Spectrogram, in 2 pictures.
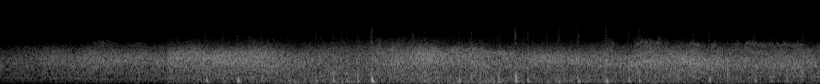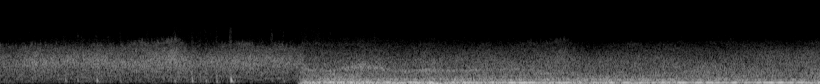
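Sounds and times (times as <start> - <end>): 
continuous outdoor rush of wind-like noise: 0.0 - 16.4
horse hooves clip-clopping at a walking pace on hard ground along a trail: 1.5 - 11.2.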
